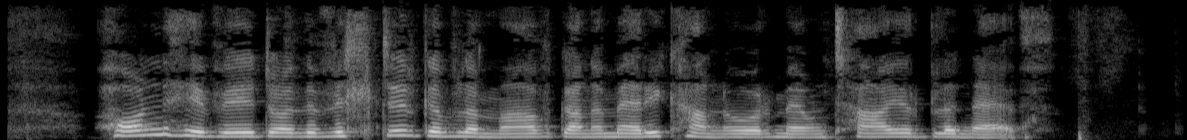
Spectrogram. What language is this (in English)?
Welsh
